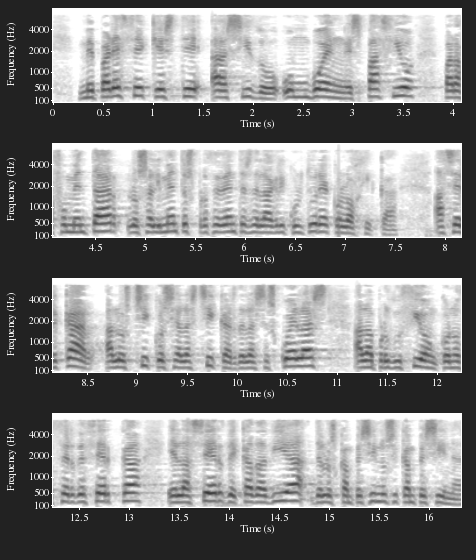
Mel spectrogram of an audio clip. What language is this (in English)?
Spanish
